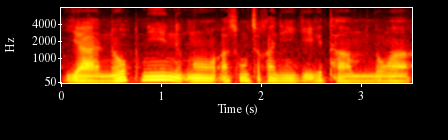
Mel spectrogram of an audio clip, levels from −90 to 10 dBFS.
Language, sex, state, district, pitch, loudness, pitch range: Garo, male, Meghalaya, West Garo Hills, 105 Hz, -17 LUFS, 100-115 Hz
